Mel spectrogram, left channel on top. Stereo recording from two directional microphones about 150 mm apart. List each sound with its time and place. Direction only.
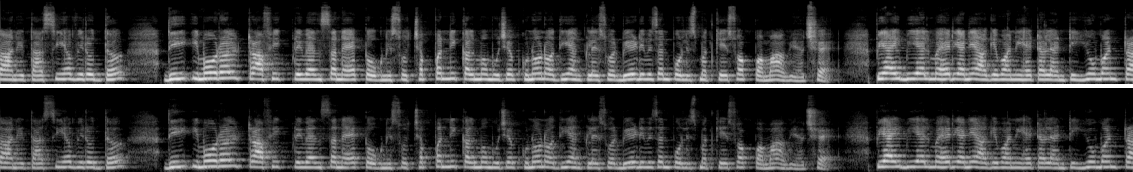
0.0 s a woman's voice: 25° left (ahead or behind)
